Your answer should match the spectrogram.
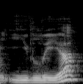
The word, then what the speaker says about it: Ilya: I'm Ilya, but that's cool. – Ilya. Okay, so I missed the accent on the second syllable.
